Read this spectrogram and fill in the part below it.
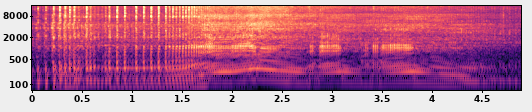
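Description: A Yamaha MT-125 motorcycle fitted with a new exhaust line revs hard close by, a rapid pulsing blip rising into a sustained high-rpm howl that swoops up and down several times, loud and without talk.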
